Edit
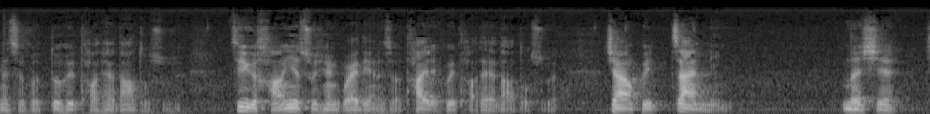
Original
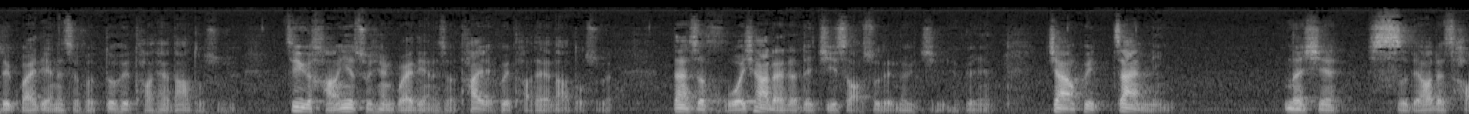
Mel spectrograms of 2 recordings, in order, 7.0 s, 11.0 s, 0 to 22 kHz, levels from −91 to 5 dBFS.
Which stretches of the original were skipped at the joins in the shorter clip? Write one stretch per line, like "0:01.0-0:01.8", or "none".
0:04.9-0:07.8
